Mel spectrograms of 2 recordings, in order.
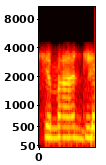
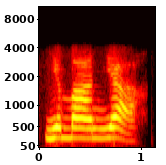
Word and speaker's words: Yemanja: It's pronounced Yemanja. – No. Yemanja. – Okay, Yemanja or Yemanja. Either or is a proper pronunciation.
